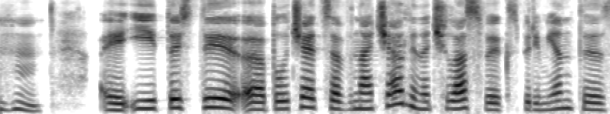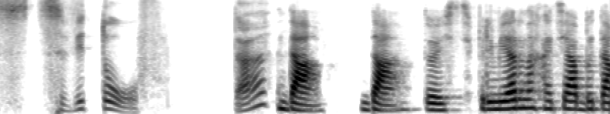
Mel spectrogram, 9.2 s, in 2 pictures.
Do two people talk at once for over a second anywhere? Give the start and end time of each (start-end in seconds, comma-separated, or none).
none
